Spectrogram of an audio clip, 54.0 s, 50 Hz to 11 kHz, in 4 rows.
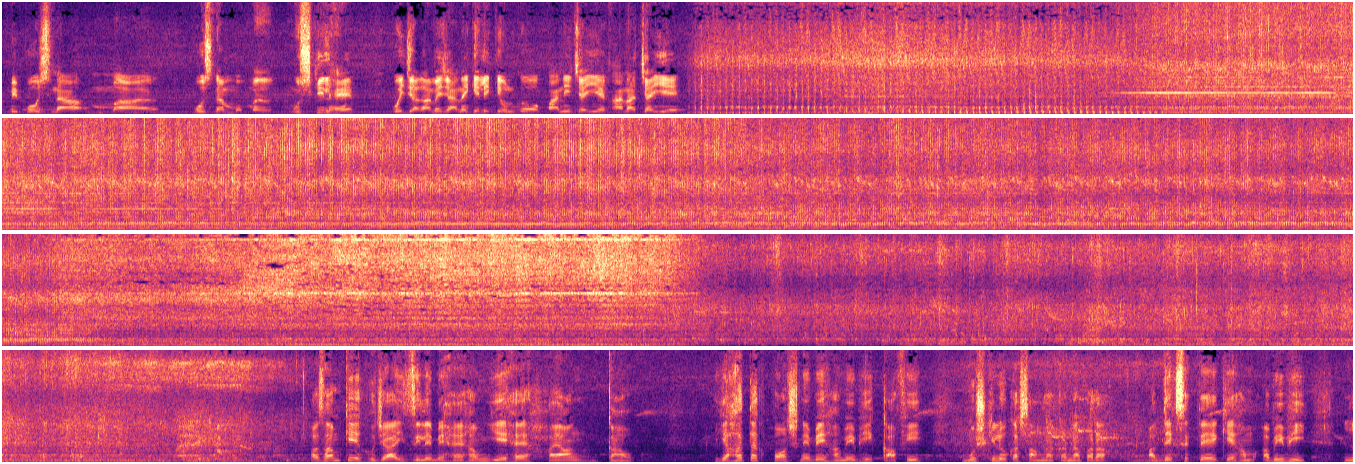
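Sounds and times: helicopter rotor and turbine: 0:00.0 - 0:43.5.

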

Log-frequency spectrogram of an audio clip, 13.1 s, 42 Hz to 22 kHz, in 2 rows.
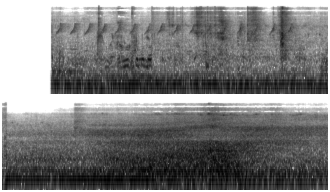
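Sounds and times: vehicle passing by: 0:05.4 - 0:13.0.

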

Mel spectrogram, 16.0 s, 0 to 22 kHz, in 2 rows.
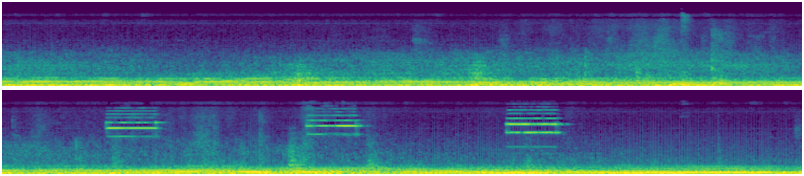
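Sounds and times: ceiling fan rumble: 0:00.0 - 0:16.0
short high beeps: 0:09.0 - 0:09.6, 0:13.0 - 0:13.7.

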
